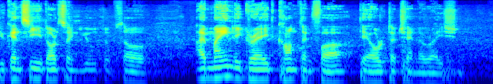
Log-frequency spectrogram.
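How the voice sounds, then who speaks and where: In a room with audible echo, a man speaks at a fairly quick pace. His pitch is fairly low and his intonation fairly even. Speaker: electronics video creator. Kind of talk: panel discussion. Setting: stage with audience.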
